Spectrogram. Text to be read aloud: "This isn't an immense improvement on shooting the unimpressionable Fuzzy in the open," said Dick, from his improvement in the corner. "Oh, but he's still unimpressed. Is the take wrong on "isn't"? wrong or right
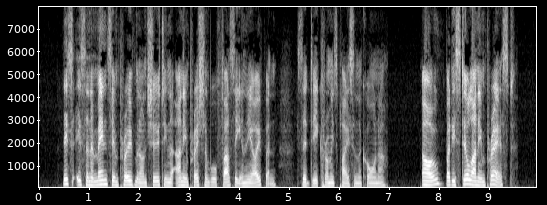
wrong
